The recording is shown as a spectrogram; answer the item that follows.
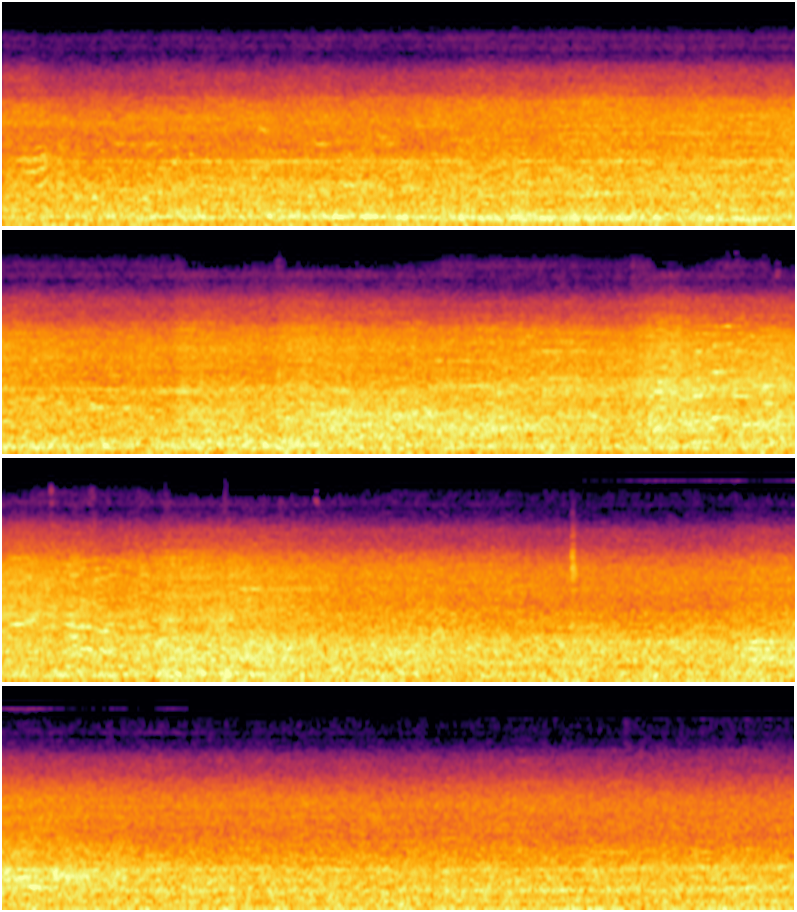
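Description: Steady city street ambience: a continuous rumble of traffic and trains, with voices of passersby now and then.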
